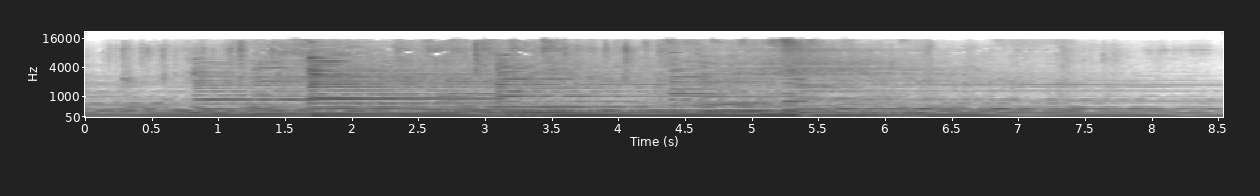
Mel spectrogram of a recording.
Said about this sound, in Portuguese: Vamos aplaudir Jesus.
